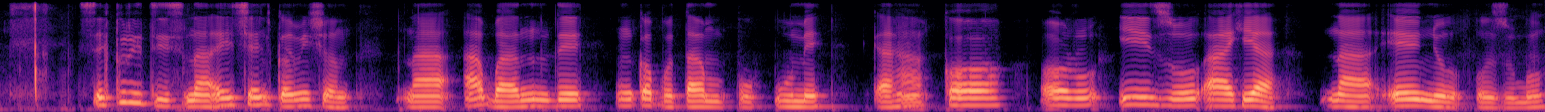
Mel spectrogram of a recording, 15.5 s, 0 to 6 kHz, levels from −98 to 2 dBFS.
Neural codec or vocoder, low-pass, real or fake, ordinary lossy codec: none; 5.4 kHz; real; none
